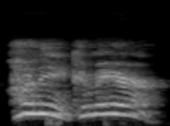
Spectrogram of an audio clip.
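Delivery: loud, high, drawn-out call across the house. Retold or imitated. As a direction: call your husband from the next room, slowly. Wife calling from another room.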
